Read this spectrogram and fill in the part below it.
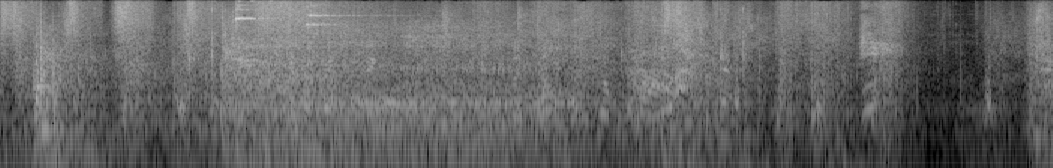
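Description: Game spells and hits crackle and boom in quick bursts.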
